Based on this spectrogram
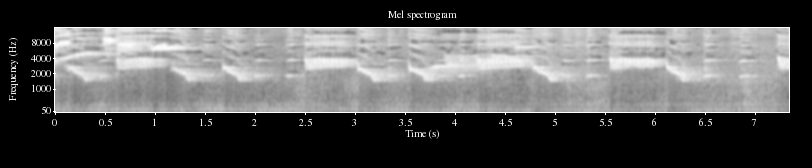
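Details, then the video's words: Samyong bird singing strongly, a steady series of downward-sliding whistles roughly every two-thirds of a second, mixed with short high notes, over a low background hum. "Suara Burung Samyong Gacor Super Mewah"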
